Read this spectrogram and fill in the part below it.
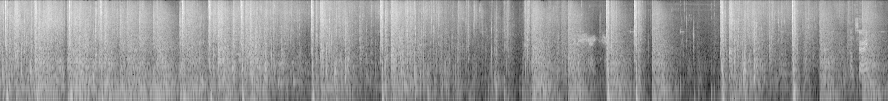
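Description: Rapid SMG bursts in Rainbow Six Siege on the House map in a team deathmatch bomb match, with loud, sharp volleys and scattered impacts throughout. Players talk over the shooting.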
